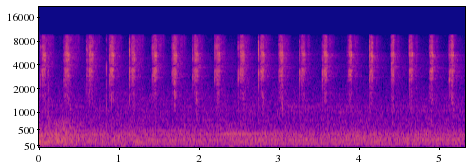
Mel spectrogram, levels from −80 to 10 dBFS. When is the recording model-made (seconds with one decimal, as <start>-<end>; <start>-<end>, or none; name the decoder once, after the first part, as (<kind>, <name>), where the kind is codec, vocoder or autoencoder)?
0.4-1.5 (vocoder, BigVGAN v2); 2.4-3.0; 3.8-4.6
